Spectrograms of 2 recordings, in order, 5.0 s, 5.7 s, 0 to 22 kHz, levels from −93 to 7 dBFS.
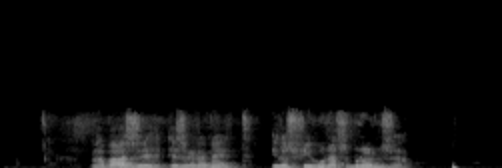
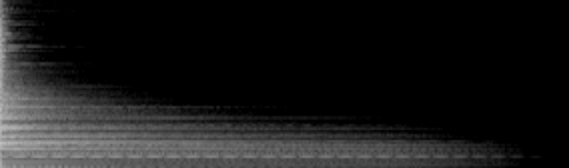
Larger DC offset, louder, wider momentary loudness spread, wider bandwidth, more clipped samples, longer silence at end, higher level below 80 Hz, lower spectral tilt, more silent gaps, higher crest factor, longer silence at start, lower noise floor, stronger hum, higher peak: neither; second, -39 LUFS vs -28 LUFS; second, 15 LU vs 24 LU; second, 8 kHz vs over 20 kHz; neither; second, 0.45 s vs 1.85 s; first, -58 dBFS vs under -90 dBFS; first, -6 dB/octave vs 4 dB/octave; neither; second, 20 dB vs 32 dB; first, 0.9 s vs 0 s; second, -70 dBFS vs -85 dBFS; neither; second, -20 dBFS vs 0 dBFS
